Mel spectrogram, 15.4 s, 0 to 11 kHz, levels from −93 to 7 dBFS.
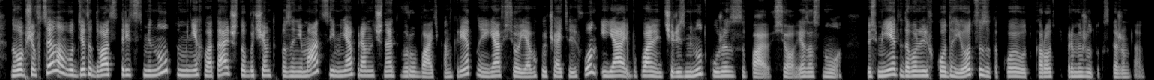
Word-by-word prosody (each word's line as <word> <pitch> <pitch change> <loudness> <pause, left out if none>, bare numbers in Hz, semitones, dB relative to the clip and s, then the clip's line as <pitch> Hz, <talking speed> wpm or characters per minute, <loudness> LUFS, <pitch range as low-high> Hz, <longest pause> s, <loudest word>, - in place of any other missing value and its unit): Ну, 195 - +1
в 220 - +7
общем, 225 +1 +3
в - - -12
целом, 330 -3 +5
вот, 215 -2 +1
где-то 230 +4 +3
20-30 220 +2 +1
минут 215 - 0
мне 205 0 0
хватает, 210 +8 +2
чтобы 195 -1 -1
чем-то 200 -1 -1
позаниматься, 185 - 0
и - - +1
меня 195 +5 +2
прям 190 -5 -1
начинает 190 -1 -1
вырубать 170 -5 -2
конкретно. 190 - -2
И - - -3
я 185 +2 +4
всё- 180 -2 -3
я 150 -1 +1
выключаю 175 -2 -2
телефон, 170 - -1
и 185 - -1
я 185 0 +5
буквально 185 -2 +1
через 170 0 0
минутку 190 +2 -1
уже 180 +2 +1
засыпаю. 175 -2 -2
Всё, 165 - -4
я 165 - -2
заснула. 170 -3 -5 0.4
То - - -1
есть 170 +1 -6
мне 200 +6 +5
это 215 -4 -3
довольно 190 +1 +2
легко 190 0 0
дается 185 +7 0
за 175 -5 -3
такой 170 +2 -3
вот 155 -1 -3
короткий 160 +1 -2
промежуток, 170 -2 -4
скажем 145 -1 -6
так. 165 - -17
185 Hz, 195 wpm, -23 LUFS, 170-210 Hz, 0.4 s, в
